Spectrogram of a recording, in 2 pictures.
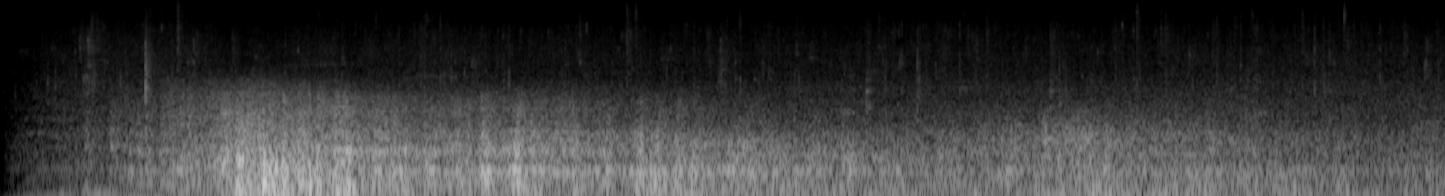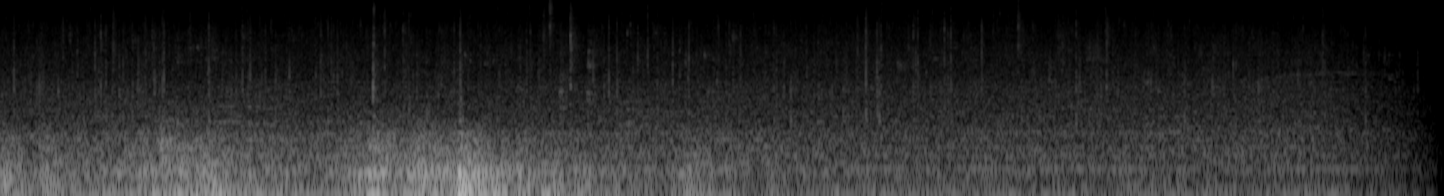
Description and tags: medium distance thunderclap
quite distant thunder sound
